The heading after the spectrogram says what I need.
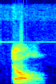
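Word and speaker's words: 동: Maka D, O dan eng di sini dibacanya adalah dong.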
